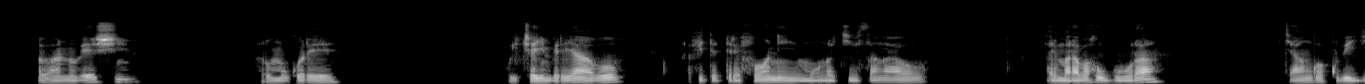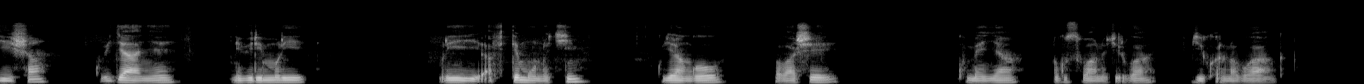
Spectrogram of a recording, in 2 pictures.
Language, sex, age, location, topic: Kinyarwanda, male, 18-24, Nyagatare, finance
